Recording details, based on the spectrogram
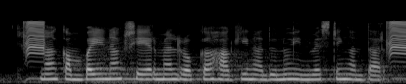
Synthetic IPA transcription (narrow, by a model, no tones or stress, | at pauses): naːkɐmpɐjinaːkʃeːjɐɾmeːlɾoːkːaɦaːkinɐd̪unːuːinʋesʈiŋɡɐnt̪aːɾ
